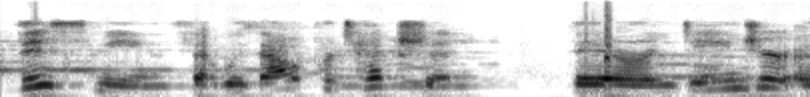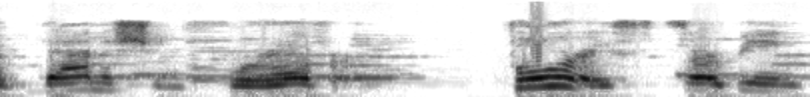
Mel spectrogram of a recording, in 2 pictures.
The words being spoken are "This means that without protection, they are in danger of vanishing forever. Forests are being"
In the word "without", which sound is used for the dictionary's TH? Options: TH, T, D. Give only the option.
TH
